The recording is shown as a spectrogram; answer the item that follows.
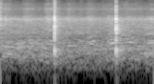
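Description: Large knife chopping through rohu fish flesh into a wooden chopping block: two sharp chops about a second apart.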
